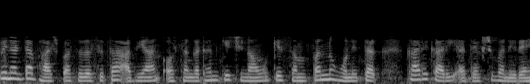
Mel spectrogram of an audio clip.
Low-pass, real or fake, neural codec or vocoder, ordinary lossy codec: 3.6 kHz; real; none; none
